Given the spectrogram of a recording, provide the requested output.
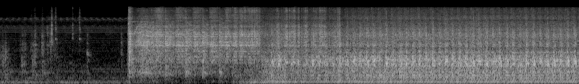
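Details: Subaru Impreza RS engine that knocked after a head gasket fix and a new timing belt tensioner, loudest at 1000–2000 rpm, run with the front timing cover removed: fast, rough tapping of about four beats a second, confirmed as the timing belt tensioner.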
